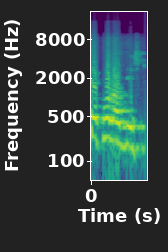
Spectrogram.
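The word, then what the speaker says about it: psephologist: মেমোরিতে রাখলে বুঝে নেবে সেফোলজিস্ট উচ্চারণটা সেফো পি এর উচ্চারণ হবে না ইলেভেন স্কাল্পর স্কাল্পর তাকে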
